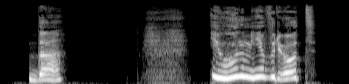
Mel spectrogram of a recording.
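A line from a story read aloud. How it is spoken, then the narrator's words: Cry. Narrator (Russian): вскрикнула подруга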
